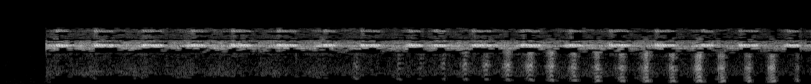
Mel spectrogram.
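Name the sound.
cricket chirping sound effect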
